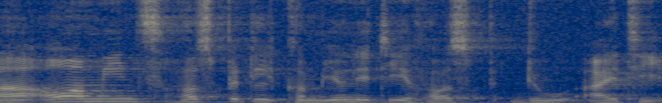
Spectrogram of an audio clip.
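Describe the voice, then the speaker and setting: With audible room echo, a man in a German accent speaks at a fairly slow pace with lively intonation. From German-speaking Europe. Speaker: hospital IT executive, conference speaker. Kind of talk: conference presentation. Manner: halting, with many fillers.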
